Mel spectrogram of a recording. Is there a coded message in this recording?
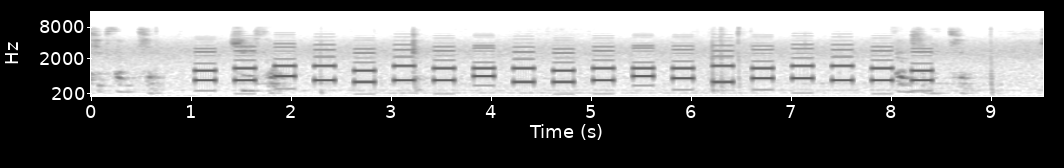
Yes: DTMF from 1.0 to 8.4 s, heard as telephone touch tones, dialled by machine, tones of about 210 ms, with the noise inside a lift. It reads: 45#6165021508389654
